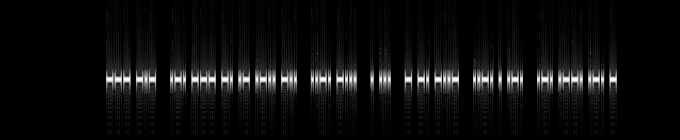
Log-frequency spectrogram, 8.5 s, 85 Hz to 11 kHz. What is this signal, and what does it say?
Morse code, heard as a keyed tone, about 46 wpm, 700 Hz. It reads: OK RONALD FB ES TNX FER RPRT
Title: Practice QSO - Exchange 2 - Info - 45wpm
